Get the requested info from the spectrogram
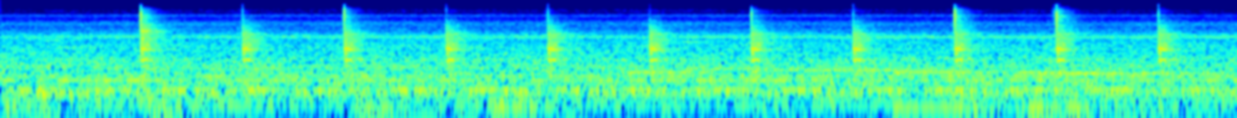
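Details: Laser tattoo removal on a numbed patient at a first treatment, reds left for the next session: crisp ticking snaps about twice a second over a low room hum as the laser pulses.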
